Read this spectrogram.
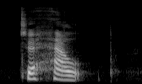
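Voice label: "to help", British English; PictureDictionary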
